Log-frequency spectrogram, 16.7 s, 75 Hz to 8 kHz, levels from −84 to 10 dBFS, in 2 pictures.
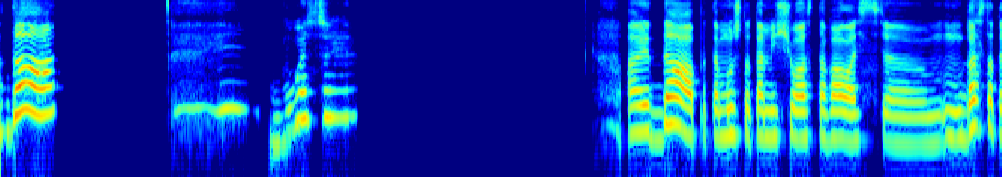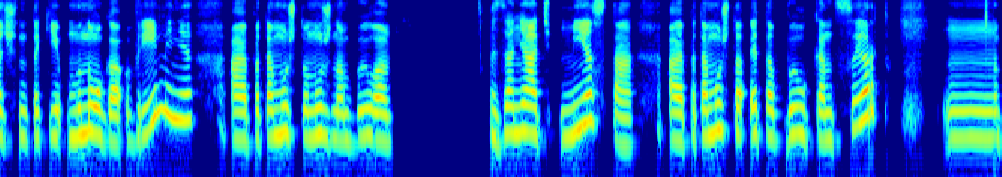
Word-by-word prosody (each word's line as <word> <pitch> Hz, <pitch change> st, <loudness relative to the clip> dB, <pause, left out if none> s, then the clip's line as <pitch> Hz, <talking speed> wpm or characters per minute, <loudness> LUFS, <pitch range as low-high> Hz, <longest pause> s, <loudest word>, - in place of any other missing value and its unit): "Да!". 400 Hz, -, +9 dB, 1.8 s
Боже! 355 Hz, -, -4 dB, 2.3 s
А, 250 Hz, +1 st, +3 dB
да. 245 Hz, +1 st, +8 dB
Потому 225 Hz, +1 st, -3 dB
что 225 Hz, -1 st, -4 dB
там 220 Hz, -1 st, 0 dB
ещё 220 Hz, 0 st, -1 dB
оставалось, 215 Hz, -1 st, +2 dB
э, 185 Hz, -2 st, -5 dB
ну, 210 Hz, +3 st, -6 dB
достаточно-таки 225 Hz, -5 st, -2 dB
много 225 Hz, -3 st, 0 dB
времени, 340 Hz, -, -1 dB, 0.3 s
э, 210 Hz, 0 st, +1 dB
потому 220 Hz, +3 st, -2 dB
что 220 Hz, -1 st, -4 dB
нужно 215 Hz, -3 st, -3 dB
было 205 Hz, -1 st, -2 dB, 0.8 s
занять 245 Hz, +2 st, 0 dB
место, 245 Hz, -, -1 dB, 0.3 s
э, 205 Hz, -1 st, +1 dB
потому 235 Hz, +4 st, -2 dB
что 240 Hz, -3 st, -2 dB
это 230 Hz, -2 st, -2 dB
был 230 Hz, +4 st, -5 dB
концерт, 245 Hz, -, 0 dB, 0.5 s
м, 215 Hz, 0 st, -6 dB
225 Hz, 100 wpm, -25 LUFS, 210-255 Hz, 2.3 s, Да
